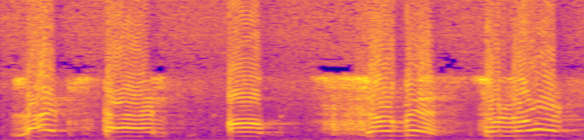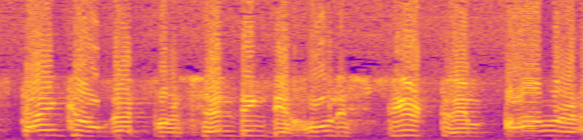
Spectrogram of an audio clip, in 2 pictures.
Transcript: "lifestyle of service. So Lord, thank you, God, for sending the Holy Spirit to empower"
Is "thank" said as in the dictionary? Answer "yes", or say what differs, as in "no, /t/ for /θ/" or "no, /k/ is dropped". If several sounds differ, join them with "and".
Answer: no, /t/ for /θ/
